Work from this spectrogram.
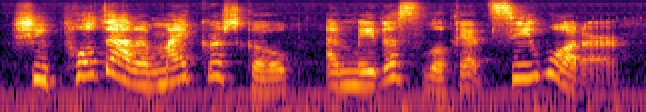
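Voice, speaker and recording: Female storybook reader, high bright voice, expressive and dramatic delivery for a young audience. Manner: animated, dramatic emphasis with drawn-out words. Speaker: teacher reading aloud to children. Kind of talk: expressive storybook read-aloud.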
